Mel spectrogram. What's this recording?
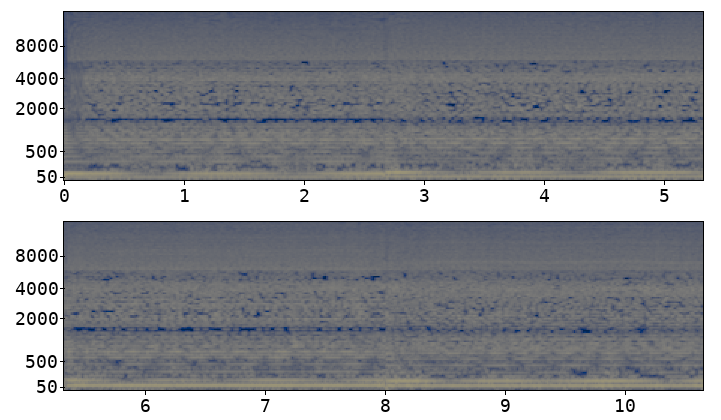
standard lofi hiphop pad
